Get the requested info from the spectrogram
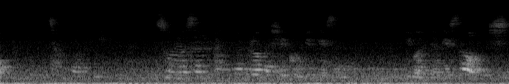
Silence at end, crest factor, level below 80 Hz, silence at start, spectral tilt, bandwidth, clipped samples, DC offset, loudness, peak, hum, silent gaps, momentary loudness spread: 0 s; 20 dB; -36 dBFS; 0 s; -6.5 dB/octave; 10 kHz; under 0.1%; under 0.1%; -34 LUFS; -10 dBFS; none; none; 14 LU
